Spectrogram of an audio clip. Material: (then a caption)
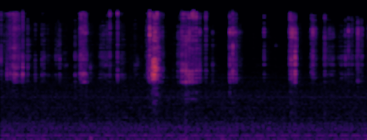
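Wood. Fingertips tap and scratch a wooden candle holder, its candle removed, decorated with a custom wood burn of Princess Peach. Quiet, dry, bright scratchy bursts come in irregular clusters, each dying away almost at once. There is almost no low end, and the loudest scrape lands a little past the two-second mark.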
